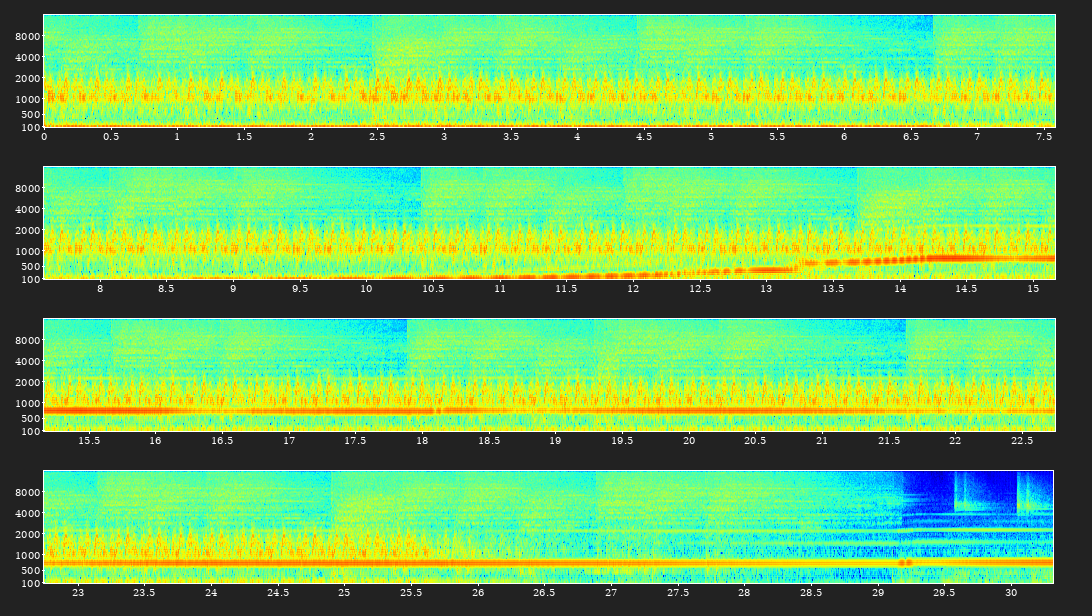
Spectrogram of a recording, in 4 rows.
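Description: Electronic noise music from an Elektron Digitakt and a Korg MS-20 mini synthesizer. A dense, pulsing hiss plays over a low drone; about ten seconds in, a tone glides steadily upward and then holds one high pitch while the hiss fades out near the end.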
